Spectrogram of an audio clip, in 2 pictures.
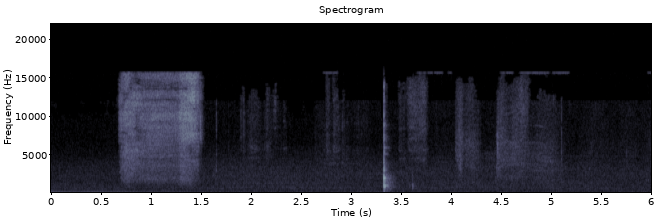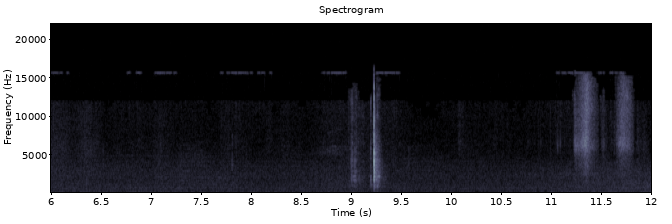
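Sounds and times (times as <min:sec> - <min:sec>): aerosol can hissing: 0:00.7 - 0:01.5.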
